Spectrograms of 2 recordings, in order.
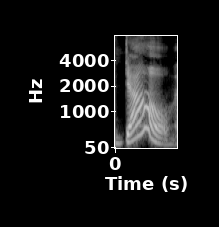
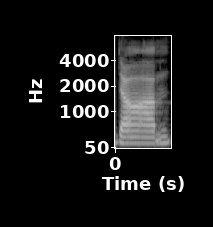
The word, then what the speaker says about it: Daum: who was like oh your name is Dom that's how that should be pronounced you know and they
